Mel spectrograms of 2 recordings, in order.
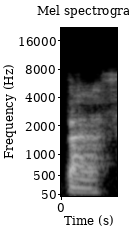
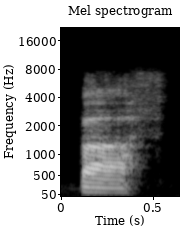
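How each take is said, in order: First: It is said with a Northern English vowel. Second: It is said with a Southern English vowel.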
